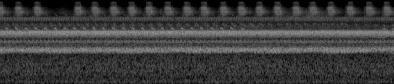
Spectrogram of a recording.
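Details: Nocturnal woodland insects in full chorus, a constant layered buzzing drone joined by a sharp, fast, evenly pulsed high-pitched ticking trill that never pauses.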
